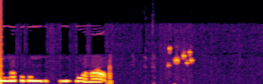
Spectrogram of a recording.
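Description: A video game plays short electronic sound effects.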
